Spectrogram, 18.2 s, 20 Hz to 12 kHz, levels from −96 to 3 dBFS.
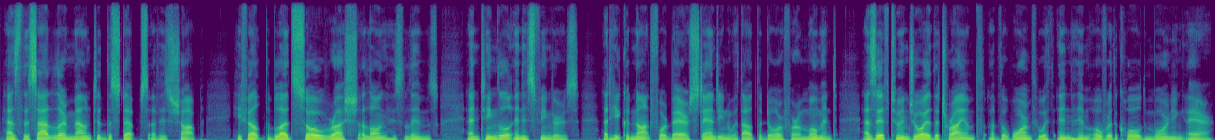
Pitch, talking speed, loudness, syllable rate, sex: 120 Hz, 170 wpm, -19 LUFS, 3.9 syllables/s, male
